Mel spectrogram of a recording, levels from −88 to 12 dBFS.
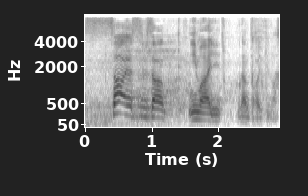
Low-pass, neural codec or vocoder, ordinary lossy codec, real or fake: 7.2 kHz; codec, 16 kHz, 4 kbps, FunCodec, trained on Chinese and English, 50 frames a second; none; fake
